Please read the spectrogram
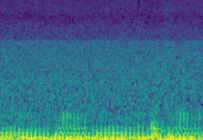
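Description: Faint, steady low rumble with a fine flutter, the background bed heard in a pause between spoken words.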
